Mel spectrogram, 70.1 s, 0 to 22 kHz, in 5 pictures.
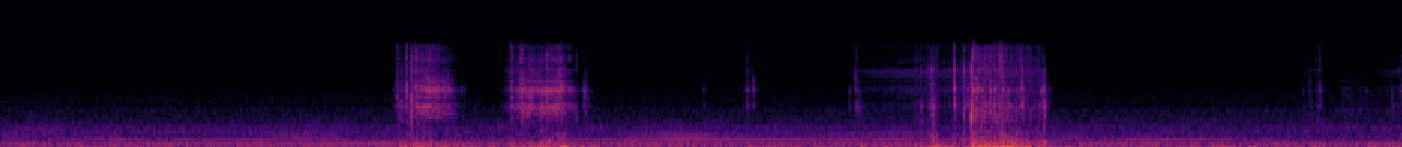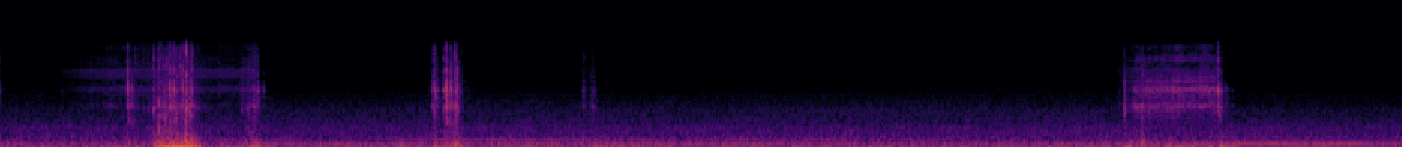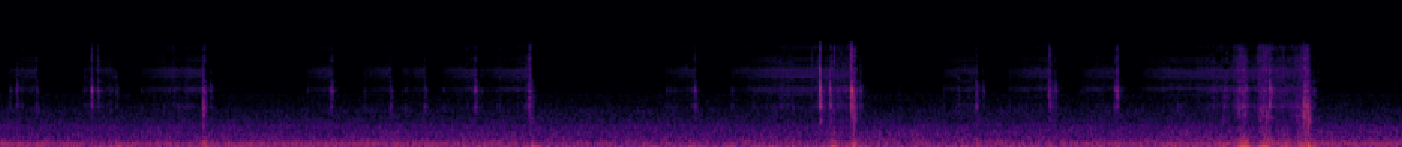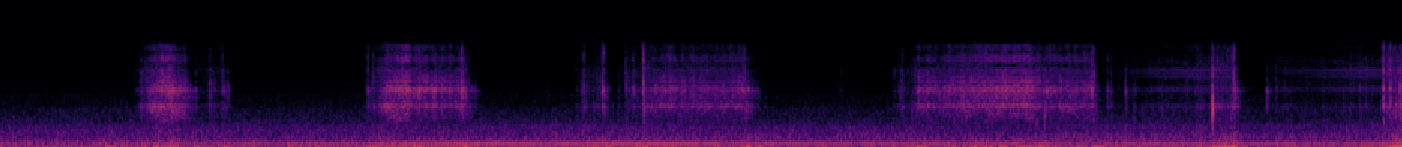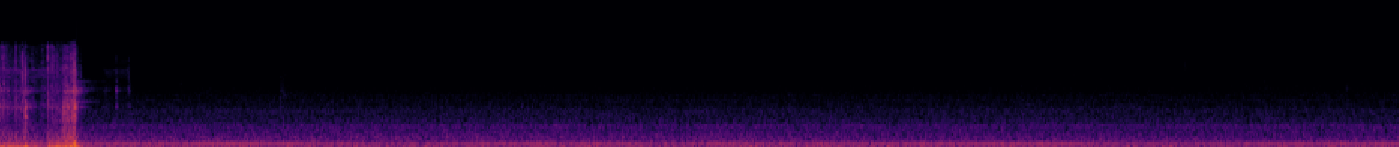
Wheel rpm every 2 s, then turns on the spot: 0, 0, 20, 0, 0, 0, 0, 0, 0, 0, 0, 0, 10, 10, 0, 0, 0, 0, 10, 0, 10, 0, 0, 10, 10, 10, 10, 0, 0, 0, 0, 0, 0, 0, 0.
none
